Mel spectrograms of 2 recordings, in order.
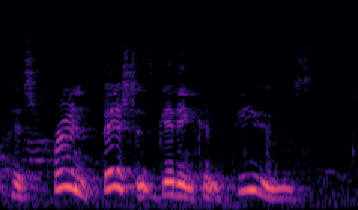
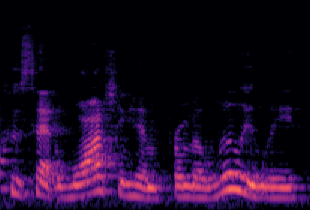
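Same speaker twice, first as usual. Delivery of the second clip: plain reading voice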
